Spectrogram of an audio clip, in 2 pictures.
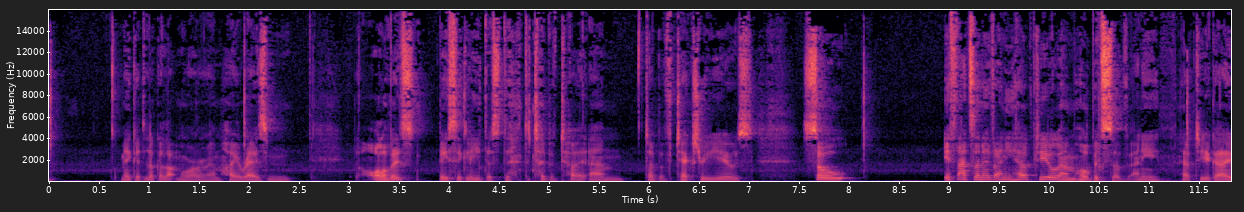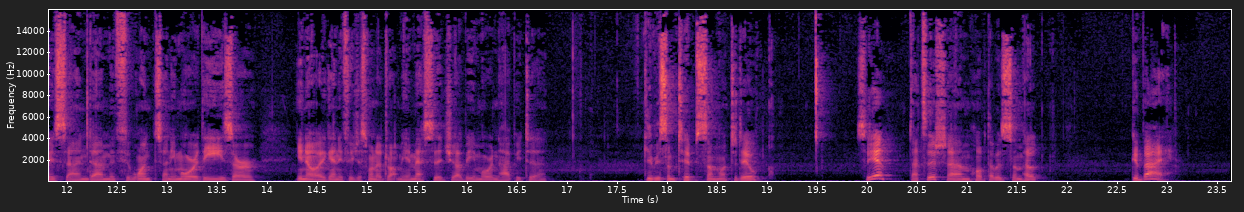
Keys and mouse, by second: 2.6-10.2 middle drag, 10.2 KP_1, 14.7-17.0 middle drag.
